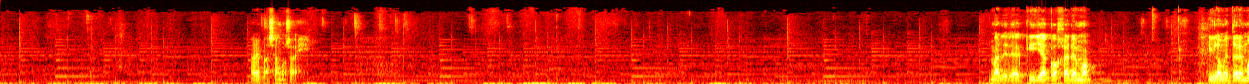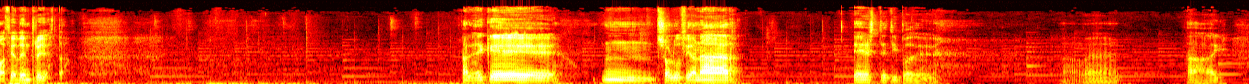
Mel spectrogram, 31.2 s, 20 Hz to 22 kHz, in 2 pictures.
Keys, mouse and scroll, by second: 1.1-2.8 middle drag, 5.0 Tab, 7.0-8.1 drag, 19.4 a, 27.1 z, 30.5 z.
